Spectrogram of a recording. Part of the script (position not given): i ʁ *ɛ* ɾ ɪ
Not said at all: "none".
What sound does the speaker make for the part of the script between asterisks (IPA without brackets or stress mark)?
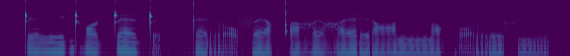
ɛ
